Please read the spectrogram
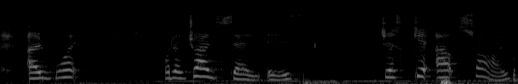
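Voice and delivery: put-on British accent. Repeating a closing thought when asked, in a put-on British accent. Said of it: "Can you say that with your British accent?".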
